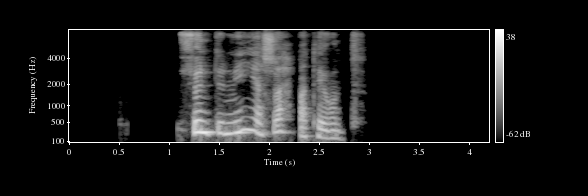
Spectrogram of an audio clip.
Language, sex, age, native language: Icelandic, female, 40-49, Icelandic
